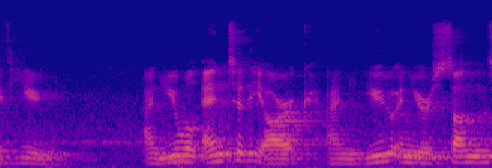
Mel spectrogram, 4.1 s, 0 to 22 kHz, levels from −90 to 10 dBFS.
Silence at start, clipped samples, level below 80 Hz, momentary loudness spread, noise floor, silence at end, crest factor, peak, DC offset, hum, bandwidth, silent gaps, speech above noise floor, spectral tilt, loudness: 0 s; under 0.1%; -70 dBFS; 12 LU; -60 dBFS; 0 s; 18 dB; -20 dBFS; under 0.1%; none; 13.5 kHz; none; 23 dB; -5.5 dB/octave; -37 LUFS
